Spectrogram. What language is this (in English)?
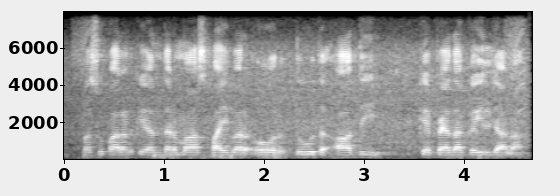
Bhojpuri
